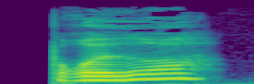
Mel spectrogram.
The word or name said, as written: bror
